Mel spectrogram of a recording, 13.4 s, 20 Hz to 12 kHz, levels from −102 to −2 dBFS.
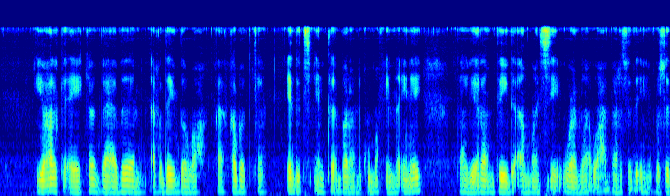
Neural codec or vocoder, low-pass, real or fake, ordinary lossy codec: codec, 16 kHz, 4.8 kbps, FACodec; 7.2 kHz; fake; none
